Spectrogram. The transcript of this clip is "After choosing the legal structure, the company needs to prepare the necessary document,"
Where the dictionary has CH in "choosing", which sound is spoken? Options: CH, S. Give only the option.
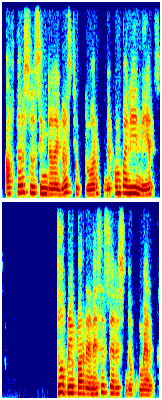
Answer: S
